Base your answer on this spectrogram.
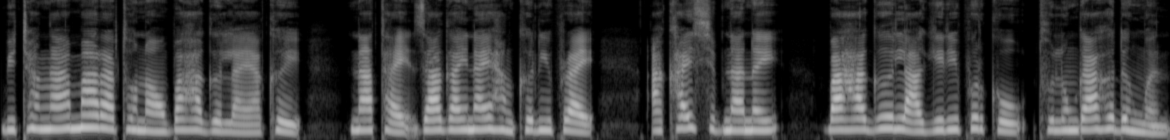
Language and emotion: Bodo, neutral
